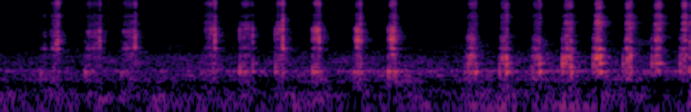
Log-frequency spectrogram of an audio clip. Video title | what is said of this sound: How to Decoupage - Decoupage DIY - Decoupage Ideas - Decoupage Décor - Tree Crafts | it almost sounds like it's Hollow when I'm filing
